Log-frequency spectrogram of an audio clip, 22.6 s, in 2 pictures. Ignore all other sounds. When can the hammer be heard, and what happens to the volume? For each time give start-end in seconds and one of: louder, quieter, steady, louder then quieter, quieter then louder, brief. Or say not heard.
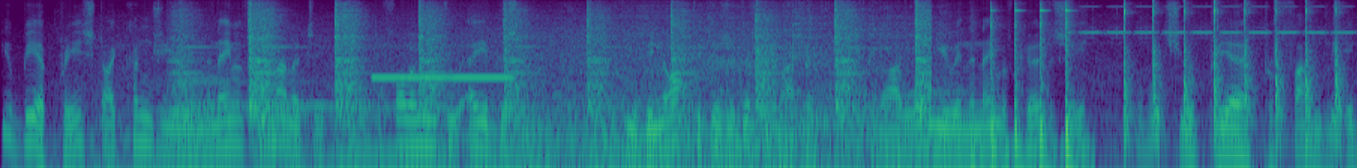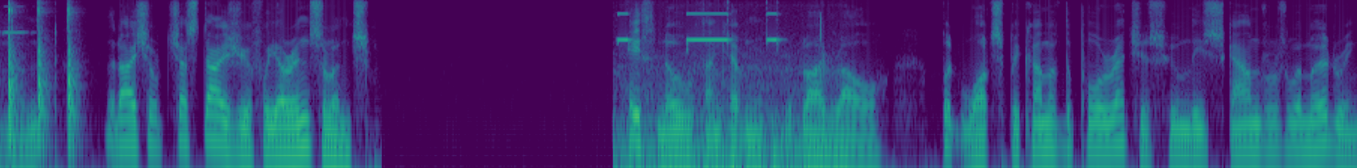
1.4-11.9 quieter then louder.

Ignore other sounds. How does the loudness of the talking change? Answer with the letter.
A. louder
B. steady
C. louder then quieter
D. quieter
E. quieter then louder
B.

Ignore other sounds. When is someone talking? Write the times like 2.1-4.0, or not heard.
0.0-14.4, 16.6-22.5.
